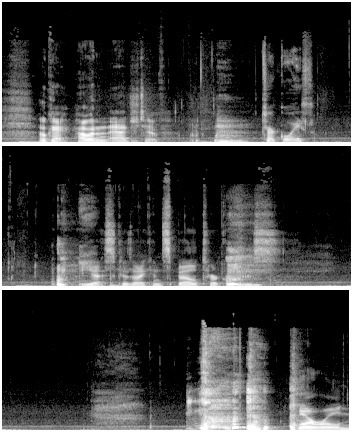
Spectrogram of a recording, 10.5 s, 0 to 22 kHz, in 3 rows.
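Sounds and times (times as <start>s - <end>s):
speech: 0.4s - 3.2s, 4.0s - 6.3s, 8.8s - 10.4s
harsh raspy cough: 2.1s - 2.4s, 5.7s - 6.2s, 8.8s - 10.1s.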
